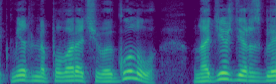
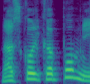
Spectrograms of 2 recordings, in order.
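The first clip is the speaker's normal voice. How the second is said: usual speaking voice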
